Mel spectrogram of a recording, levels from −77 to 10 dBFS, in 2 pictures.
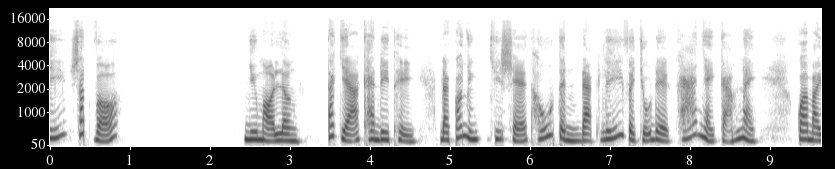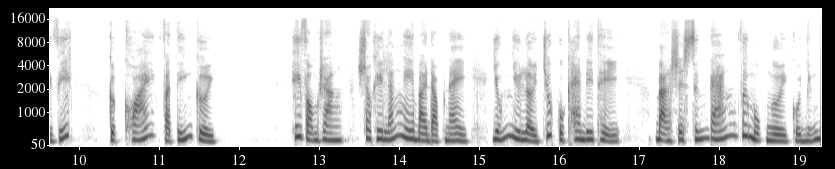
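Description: A speech recording with two network-playback faults. From 5.37 to 5.63 s, just after "thị đã có những", there is repeated packet loss: audio went missing six times in quick succession, and the receiver covered each hole by extending the last stretch of sound. About 148 ms was patched this way and about 50 ms simply dropped out, with the longest gap reaching 100 ms. Since more than half of that quarter-second is concealment, the speech turns choppy, with pieces missing. Later, from 10.49 to 11.69 s, right after "qua bài viết cực", a jitter buffer speed-up occurs. Delayed audio had piled up in the receiver's buffer, so to catch up it cut out many short slices, each a pitch period or a few long, removing roughly a tenth of a second in total. The speech plays at about 107% speed with its pitch unchanged, so that passage sounds rushed.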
